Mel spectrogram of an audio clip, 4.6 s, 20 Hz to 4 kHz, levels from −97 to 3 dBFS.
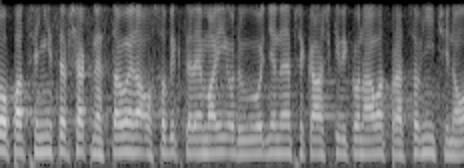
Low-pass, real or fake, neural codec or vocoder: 3.6 kHz; real; none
